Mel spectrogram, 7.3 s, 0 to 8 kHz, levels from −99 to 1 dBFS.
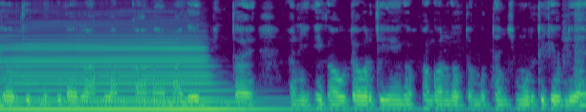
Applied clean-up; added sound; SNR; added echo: none; Bowed string instrument; 0 dB; reverberation time 0.2 s.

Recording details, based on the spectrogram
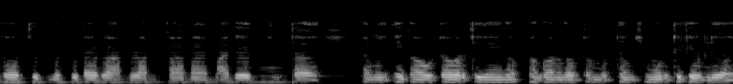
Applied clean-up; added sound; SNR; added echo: neural mask model DeepFilterNet 3.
